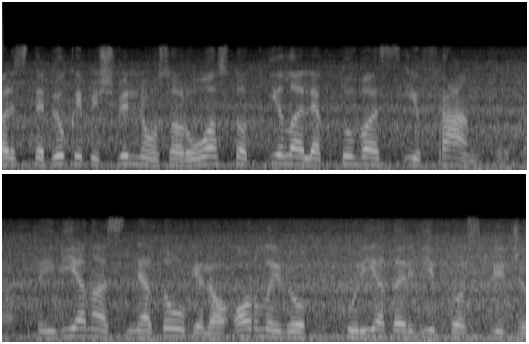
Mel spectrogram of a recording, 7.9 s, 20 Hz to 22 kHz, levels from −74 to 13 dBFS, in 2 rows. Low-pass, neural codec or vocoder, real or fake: 7.2 kHz; none; real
